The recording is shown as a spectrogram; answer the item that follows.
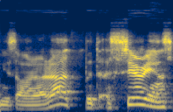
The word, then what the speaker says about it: Ararat: So it's a political issue, and I think Armenians should stop using term Urartu and call it by its real name, Ararat.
